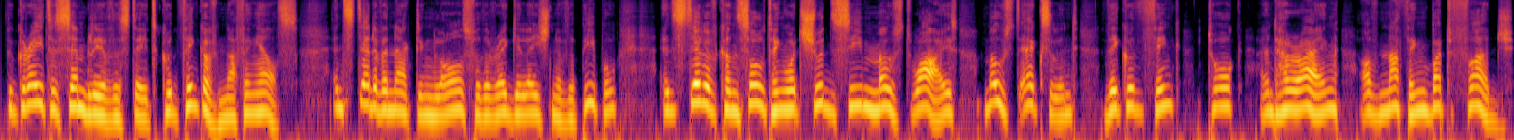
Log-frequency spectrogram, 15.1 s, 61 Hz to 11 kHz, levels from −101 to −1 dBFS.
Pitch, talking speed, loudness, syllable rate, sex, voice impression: 175 Hz, 160 wpm, -19 LUFS, 4.7 syllables/s, male, very masculine, very adult-like, slightly old, very thick, tensed, powerful, bright, slightly hard, clear, fluent, slightly raspy, very cool, very intellectual, sincere, very calm, very mature, very friendly, reassuring, unique, very wild, very lively, strict, intense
